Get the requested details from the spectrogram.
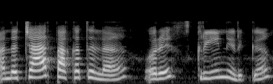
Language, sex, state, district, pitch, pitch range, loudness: Tamil, female, Tamil Nadu, Nilgiris, 310 Hz, 280-330 Hz, -16 LUFS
